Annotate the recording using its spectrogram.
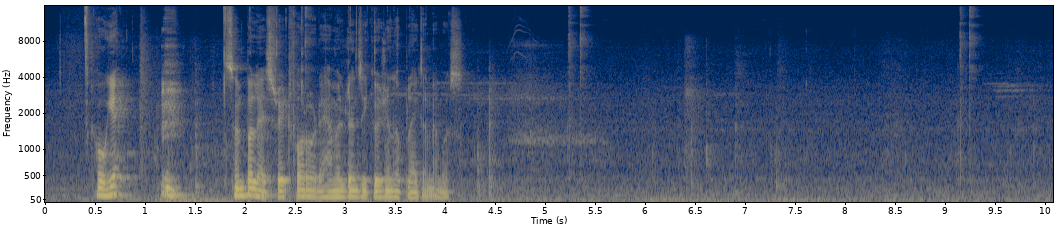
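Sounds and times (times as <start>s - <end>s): faint computer clicks: 5.2s - 5.5s, 9.1s - 9.4s.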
